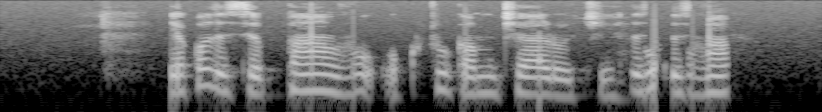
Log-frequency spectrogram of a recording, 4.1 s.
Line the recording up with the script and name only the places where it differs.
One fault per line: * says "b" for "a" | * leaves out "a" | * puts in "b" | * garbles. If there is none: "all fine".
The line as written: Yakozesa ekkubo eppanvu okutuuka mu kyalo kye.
* leaves out "ekkubo"
* garbles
